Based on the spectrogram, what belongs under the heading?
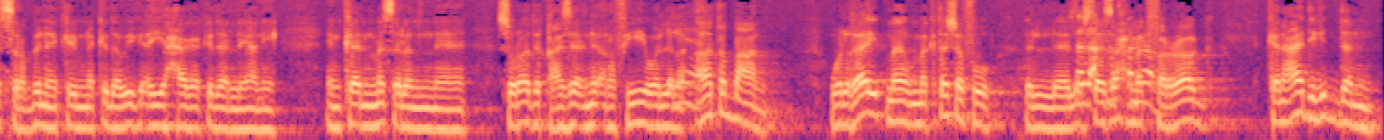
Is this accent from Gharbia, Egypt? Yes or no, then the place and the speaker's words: yes; Tanta, Gharbia, Egypt; والحضرة عندنا في طنطا شيء كان وما زال من متلازمات الحياة لبعض الناس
